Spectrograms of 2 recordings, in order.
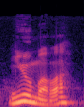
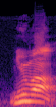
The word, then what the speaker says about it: pneuma: பெனூமா, actually PNEUMA. PNEUMA. எப்படி அதை pronounce பண்ணலாம்? நியூமாவா? நியூமா. In Greek, in the New Testament.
